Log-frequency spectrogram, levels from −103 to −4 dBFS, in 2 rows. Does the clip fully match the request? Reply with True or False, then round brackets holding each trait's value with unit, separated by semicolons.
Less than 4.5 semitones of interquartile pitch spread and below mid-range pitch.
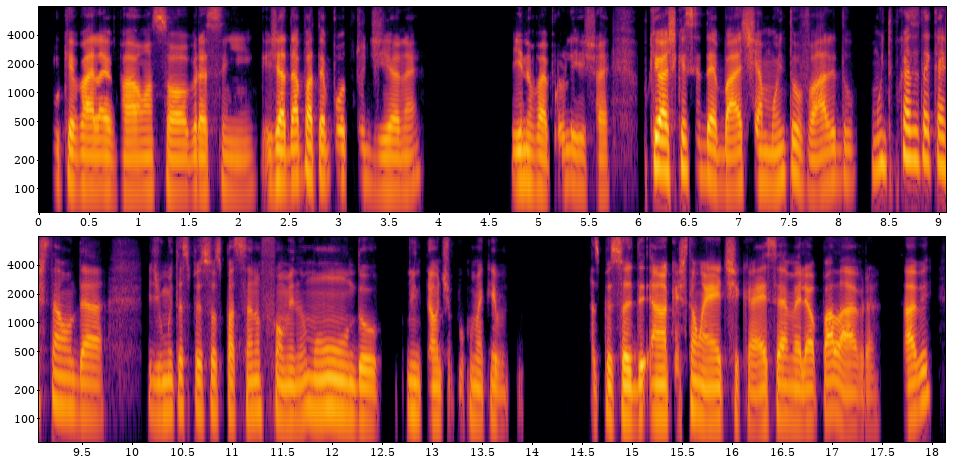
True (3.2 semitones; 115 Hz)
